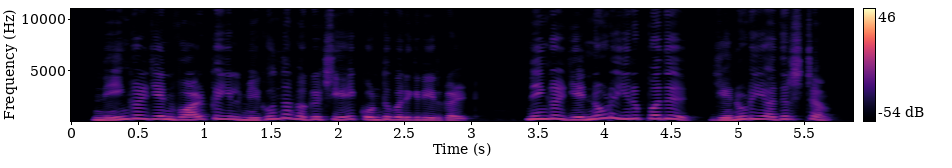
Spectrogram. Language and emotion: Tamil, happy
